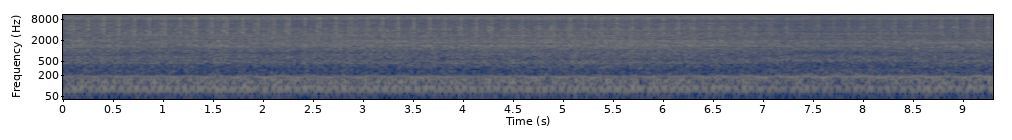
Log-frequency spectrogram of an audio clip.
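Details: Mercedes-Benz M271 1.8 CGI Kompressor engine at idle: steady idle with a fast, fine ticking rattle riding over it; abnormal engine noise, cause not clear.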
